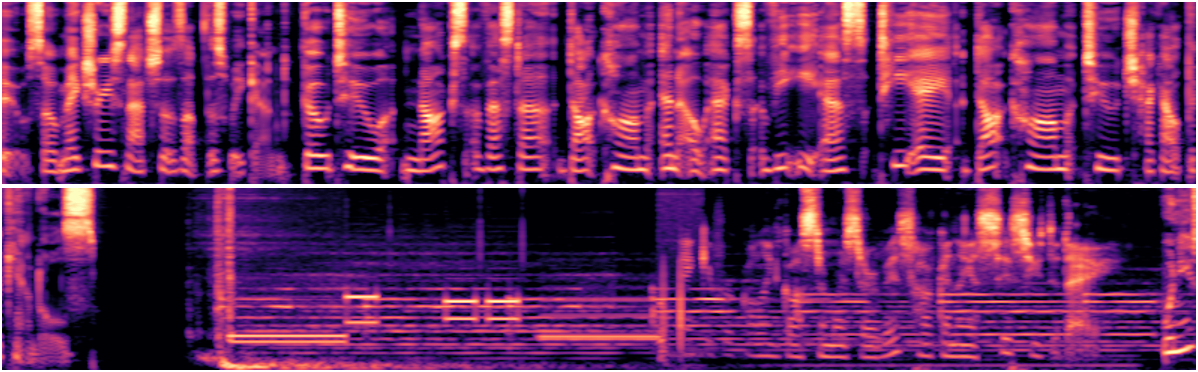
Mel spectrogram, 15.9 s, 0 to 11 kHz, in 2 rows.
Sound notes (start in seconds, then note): 9.5 gentle music; 10.9 dialing tone rings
